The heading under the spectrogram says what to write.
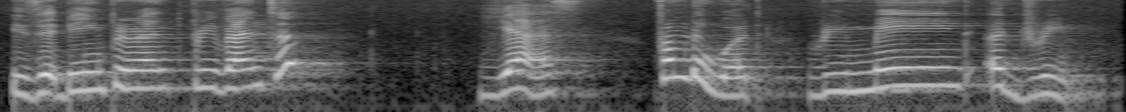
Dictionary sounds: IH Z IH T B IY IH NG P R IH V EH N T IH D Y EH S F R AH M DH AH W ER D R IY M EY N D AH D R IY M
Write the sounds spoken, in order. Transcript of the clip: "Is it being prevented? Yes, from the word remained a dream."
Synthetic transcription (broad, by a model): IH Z IH T B IY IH NG P R IH V EH N T IH D Y EH S F R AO M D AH W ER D R IY M EY N D AH D R IY M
